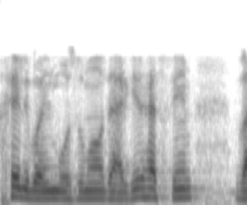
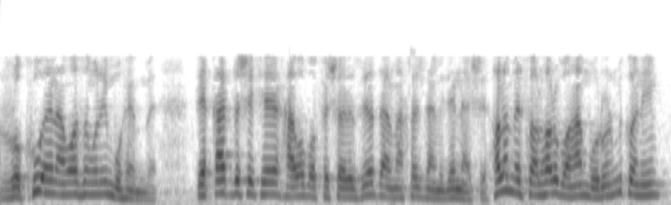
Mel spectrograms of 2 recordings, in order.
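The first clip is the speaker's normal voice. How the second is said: usual speaking voice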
